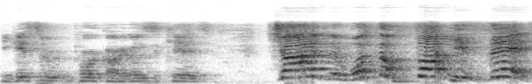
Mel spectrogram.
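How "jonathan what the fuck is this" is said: screaming at full blast, very high and shrill. Speaker acting out a man confronting the kid over a report card: acted-out loud yell. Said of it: "so I can yell loud as fuck".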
